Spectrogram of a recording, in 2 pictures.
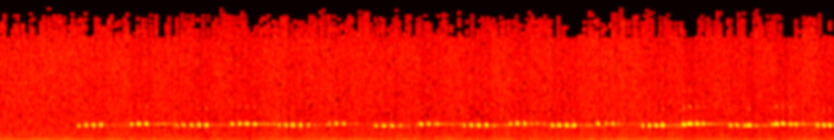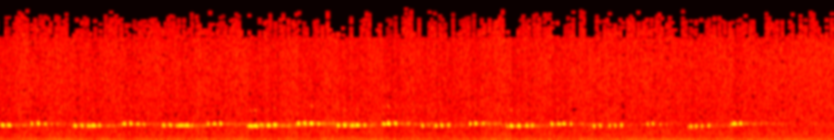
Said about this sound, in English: You could hear the crickets, really, they'd become deafening.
